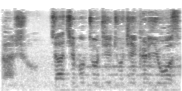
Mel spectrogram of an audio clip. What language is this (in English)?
Pashto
